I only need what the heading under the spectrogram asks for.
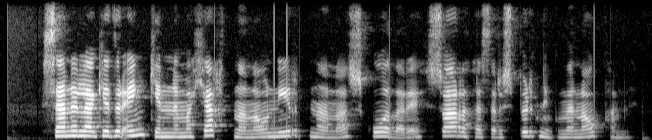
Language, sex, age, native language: Icelandic, female, 30-39, Icelandic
